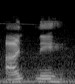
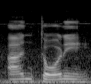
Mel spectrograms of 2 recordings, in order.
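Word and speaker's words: Antony: name my name's anthony it's not tony but people call me tony it's not anthony it's not anthony it's not anthony it's antoni a n when a-n-t-o-n-y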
